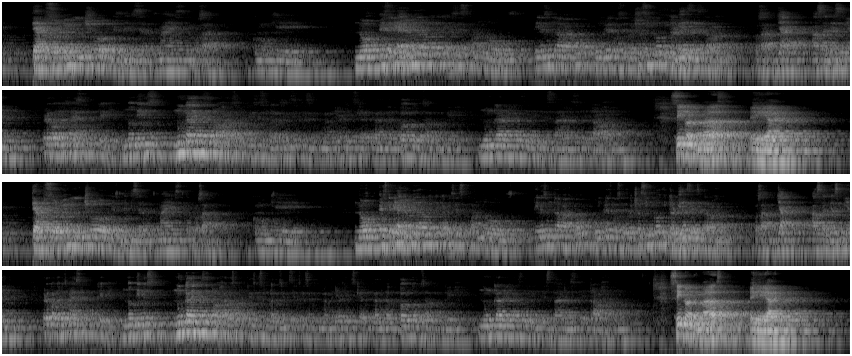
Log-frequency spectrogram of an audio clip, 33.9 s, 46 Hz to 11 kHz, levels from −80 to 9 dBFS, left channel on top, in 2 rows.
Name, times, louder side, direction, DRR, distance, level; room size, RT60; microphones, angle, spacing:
voice 1, 0.6-4.1 5.0-6.0 7.0-10.1 10.6-14.3 15.0-15.7 16.2-17.2 17.8-20.0 20.3-26.0 26.5-29.3, equal, 45° right, -5 dB, 1.7 m, -34 dB
voice 2, 30.1-31.3 31.9-32.5, right 1 dB, 70° right, 1 dB, 1.1 m, -23 dB
7.7 x 7.0 x 4.3 m, 2.6 s
head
